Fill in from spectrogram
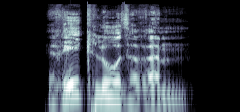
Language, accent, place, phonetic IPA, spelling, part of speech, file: German, Germany, Berlin, [ˈʁeːkˌloːzəʁəm], regloserem, adjective, De-regloserem.ogg
- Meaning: strong dative masculine/neuter singular comparative degree of reglos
